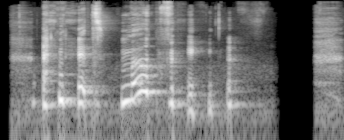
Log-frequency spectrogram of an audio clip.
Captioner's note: laughs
